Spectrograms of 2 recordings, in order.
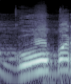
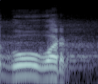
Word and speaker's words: गोबर: तो यह जो गोबर है इस गोबर का जो असली उच्चारण है वह है गोवर।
